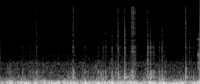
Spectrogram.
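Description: Inside a moving car's cabin: a steady low rumble of engine and road noise, with faint scattered clicks and rattles.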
